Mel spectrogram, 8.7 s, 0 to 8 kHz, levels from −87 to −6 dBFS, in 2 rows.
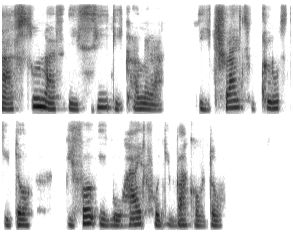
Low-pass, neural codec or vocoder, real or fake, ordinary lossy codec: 7.2 kHz; codec, 32 kHz, 1.9 kbps, SNAC; fake; none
